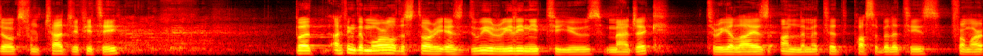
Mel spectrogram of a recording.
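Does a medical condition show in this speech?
No.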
